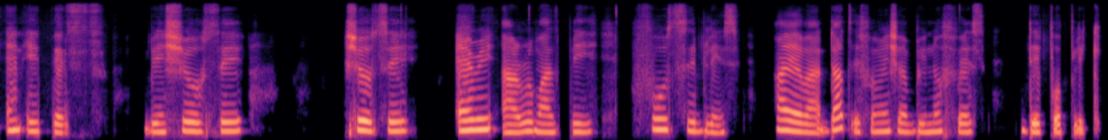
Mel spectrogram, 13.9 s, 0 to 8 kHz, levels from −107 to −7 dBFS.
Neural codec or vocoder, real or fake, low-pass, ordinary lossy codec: autoencoder, 48 kHz, 128 numbers a frame, DAC-VAE, trained on Japanese speech; fake; 7.2 kHz; none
